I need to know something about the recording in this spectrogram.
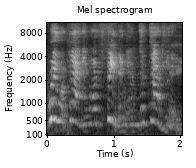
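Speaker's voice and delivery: very high-pitched, fast, rattled-off delivery.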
